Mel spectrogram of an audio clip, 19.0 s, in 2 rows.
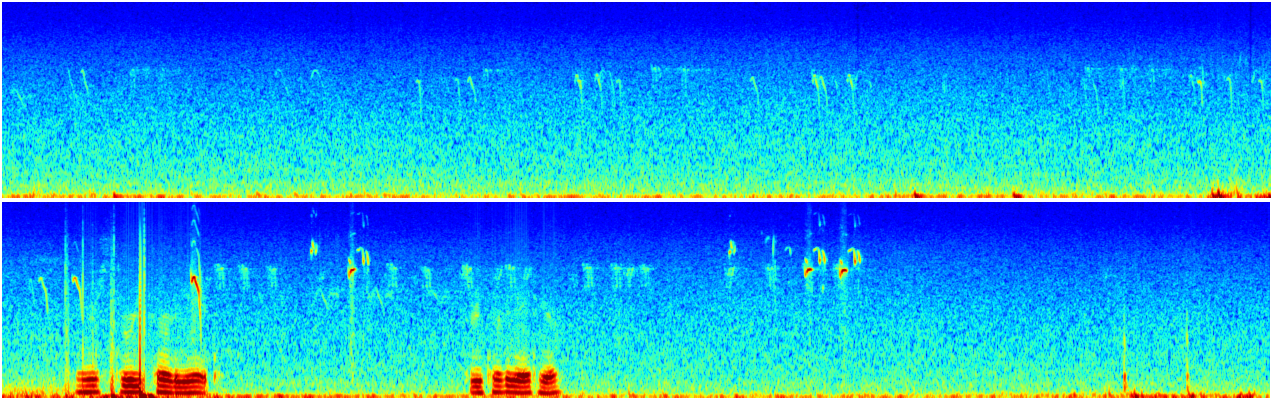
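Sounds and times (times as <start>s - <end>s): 
red crossbill type 2 calls: 8.0s - 17.7s
speech: 10.1s - 11.3s, 13.0s - 13.8s.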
